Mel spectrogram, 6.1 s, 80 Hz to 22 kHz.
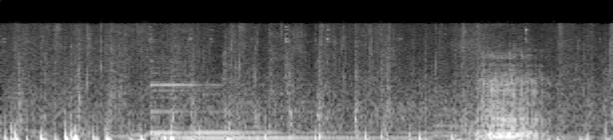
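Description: Horse hooves clip-clopping at a steady walk in Red Dead Redemption 2, close and distinct, with a soft snort and faint background rustle.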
